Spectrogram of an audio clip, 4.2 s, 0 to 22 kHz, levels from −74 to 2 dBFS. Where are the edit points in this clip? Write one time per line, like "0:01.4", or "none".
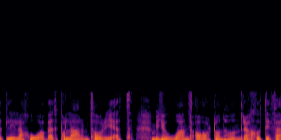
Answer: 0:02.3
0:02.9

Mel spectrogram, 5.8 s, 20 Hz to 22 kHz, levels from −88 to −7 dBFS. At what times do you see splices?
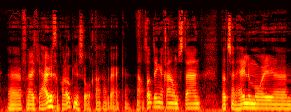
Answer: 0:01.2
0:03.1

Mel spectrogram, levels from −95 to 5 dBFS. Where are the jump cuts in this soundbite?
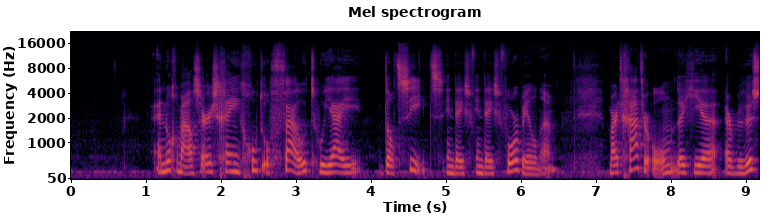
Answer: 0:04.0
0:05.4

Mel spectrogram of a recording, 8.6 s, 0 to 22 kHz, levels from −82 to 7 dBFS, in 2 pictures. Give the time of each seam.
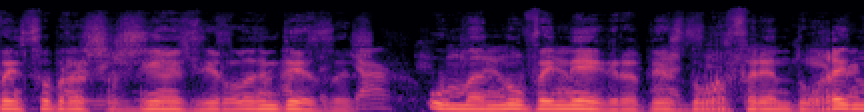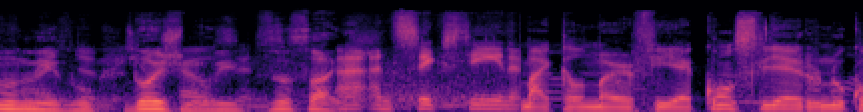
0:04.9

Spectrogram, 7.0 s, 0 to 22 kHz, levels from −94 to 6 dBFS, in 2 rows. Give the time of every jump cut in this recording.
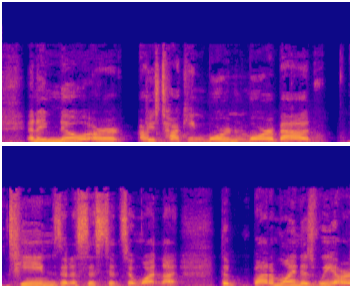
0:01.4
0:02.3

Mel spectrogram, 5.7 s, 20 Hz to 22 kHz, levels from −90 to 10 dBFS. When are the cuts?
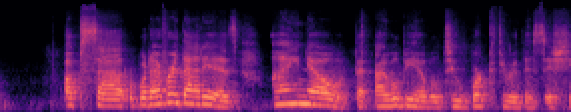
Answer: none

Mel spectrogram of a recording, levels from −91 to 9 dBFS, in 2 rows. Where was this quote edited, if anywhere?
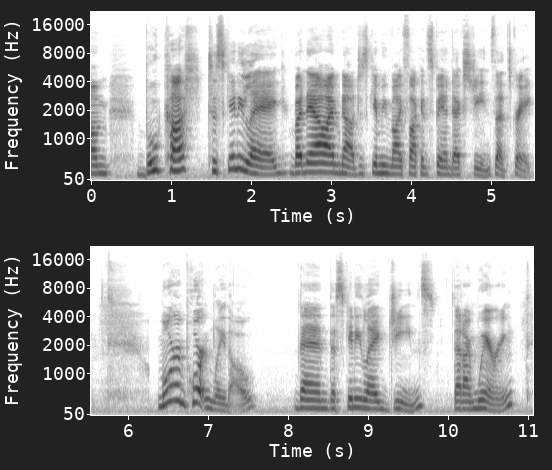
0:03.1

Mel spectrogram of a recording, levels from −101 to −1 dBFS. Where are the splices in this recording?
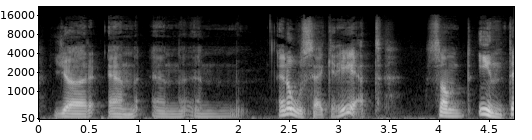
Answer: none

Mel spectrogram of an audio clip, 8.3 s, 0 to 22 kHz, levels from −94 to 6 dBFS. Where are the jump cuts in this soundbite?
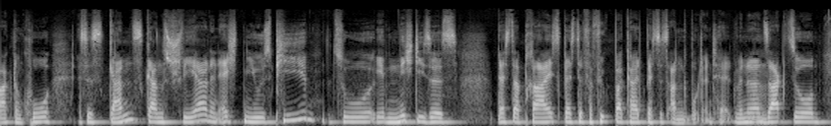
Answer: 0:03.3
0:03.8

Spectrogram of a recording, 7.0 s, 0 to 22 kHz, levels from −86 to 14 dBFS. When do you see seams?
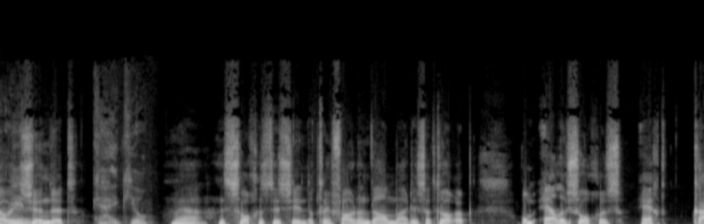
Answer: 0:01.6
0:03.2
0:04.3
0:05.7

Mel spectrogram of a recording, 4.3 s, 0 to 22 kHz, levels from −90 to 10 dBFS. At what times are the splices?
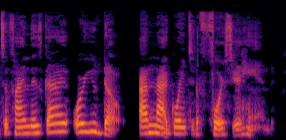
0:02.9

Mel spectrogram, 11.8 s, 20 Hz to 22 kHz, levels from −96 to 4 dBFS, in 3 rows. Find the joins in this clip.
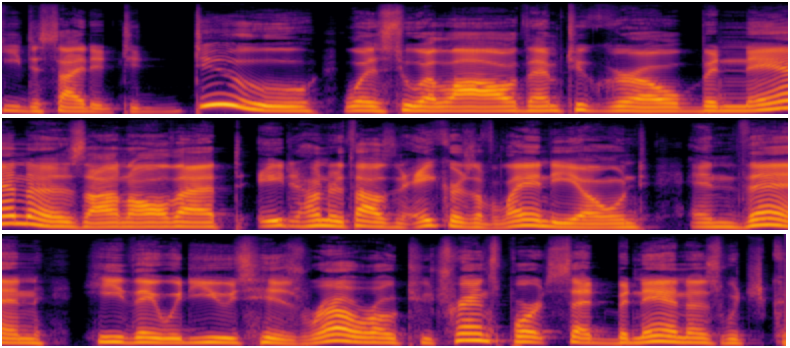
0:01.6
0:07.2
0:08.2

